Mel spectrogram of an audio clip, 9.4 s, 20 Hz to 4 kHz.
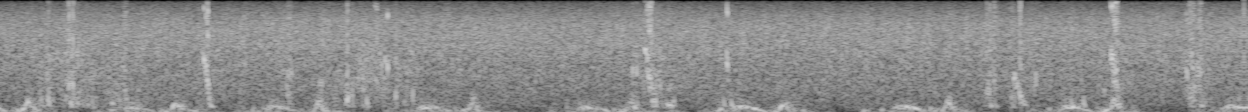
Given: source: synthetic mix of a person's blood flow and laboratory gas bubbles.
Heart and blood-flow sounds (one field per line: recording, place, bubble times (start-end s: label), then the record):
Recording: Doppler ultrasound of blood flow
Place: precordium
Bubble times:
0.30-1.09 s: bubbles
1.52-1.68 s: bubbles
2.14-2.24 s: bubbles
2.39-3.17 s: bubbles
4.74-5.12 s: bubbles
5.42-5.57 s: bubbles
7.40-7.84 s: bubbles
7.96-8.20 s: bubbles
8.28-8.49 s: bubbles
8.90-9.36 s: bubbles
From the record:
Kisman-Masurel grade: 233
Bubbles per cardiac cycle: several, 3 to 8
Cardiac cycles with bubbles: 50 to 99%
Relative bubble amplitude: loud (0.450 to 0.775)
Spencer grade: 3 (all of the cardiac periods contain showers or single bubble signals, but not dominating or overriding the cardiac motion signals)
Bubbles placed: anywhere in the cardiac cycle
